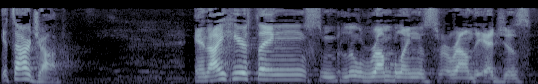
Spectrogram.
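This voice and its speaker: A man preaching a sermon in a church, earnest and emphatic, telling a personal story with pauses. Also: a little high, expressive, a bit bright. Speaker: lay preacher. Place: church sanctuary. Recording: echoey church hall, dull lo-fi.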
